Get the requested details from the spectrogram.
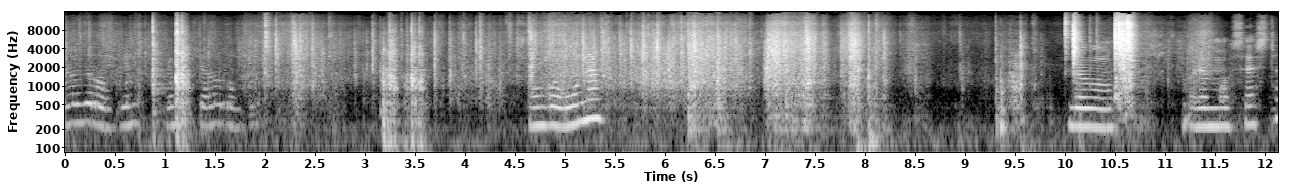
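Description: Cardboard boxes rustle and thump as they are handled.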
